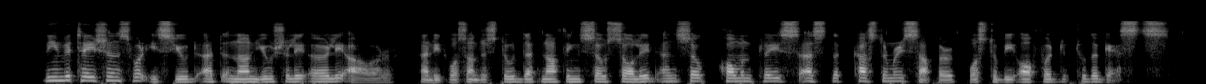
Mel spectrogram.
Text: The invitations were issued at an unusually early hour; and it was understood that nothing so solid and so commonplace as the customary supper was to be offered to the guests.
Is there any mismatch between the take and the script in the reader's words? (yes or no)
no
